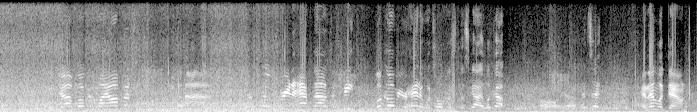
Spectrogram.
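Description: Wind buffeting the microphone during a tandem parachute descent under an open canopy, a steady low rumble, with voices talking over it.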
